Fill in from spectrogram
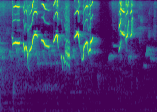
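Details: Young and silent oriental magpie-robins are meant to be coaxed into singing by this rich, fast song: looping, slurred whistles and warbled notes run together for about two seconds, then a brief pause and a shorter, higher phrase.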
